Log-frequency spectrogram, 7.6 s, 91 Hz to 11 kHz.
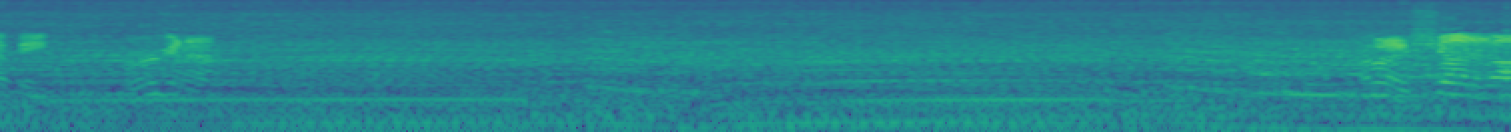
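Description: An International Harvester 1066 tractor engine idles loudly, its steady low drone bogging down as the clutch is let out, with someone talking over the engine throughout.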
